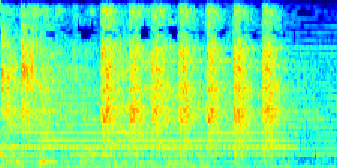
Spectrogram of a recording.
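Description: A long, steady horn note, like a train horn sound effect, holding through over a low bass rumble from the sound system. About a second in comes a fast rattle of sharp hits, roughly eight a second.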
